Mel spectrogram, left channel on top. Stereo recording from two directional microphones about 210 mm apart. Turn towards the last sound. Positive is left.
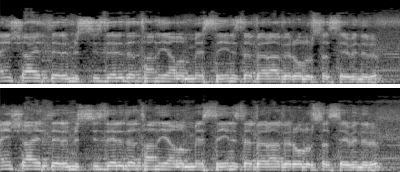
turn(degrees=45)  # may be behind; listen again after turning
